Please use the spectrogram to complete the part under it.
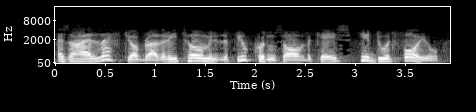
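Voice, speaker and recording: Man playing earnest young gentleman, polite, rapid speech, tinny old radio drama. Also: fairly high pitch, animated, lightly acted. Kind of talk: 1940s radio acting.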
